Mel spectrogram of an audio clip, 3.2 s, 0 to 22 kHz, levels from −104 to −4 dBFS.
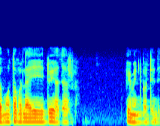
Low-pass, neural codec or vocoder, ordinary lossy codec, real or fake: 5.4 kHz; none; none; real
